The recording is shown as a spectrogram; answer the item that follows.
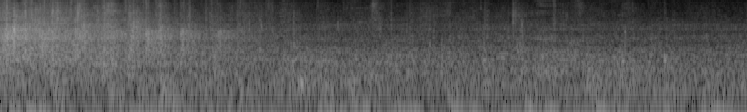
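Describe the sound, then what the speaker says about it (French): Audience applause at an official opening ceremony in Kankan, Guinea, welcoming the Guinean Prime Minister; a steady wash of clapping under a loud, echoing hall sound, with a voice over the top. "Sous vos applaudissements, s'il vous plaît"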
